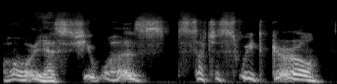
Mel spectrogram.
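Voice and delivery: put-on high crooning old hag. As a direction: coo it like an old grandmother. Grandmother Wisp answers Zamir.

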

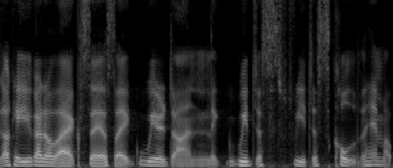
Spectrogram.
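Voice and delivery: low, softened cop voice; mock a cop telling someone to relax; retold low, quiet reassurance; calming cop. Voicing the cop calming her down.

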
